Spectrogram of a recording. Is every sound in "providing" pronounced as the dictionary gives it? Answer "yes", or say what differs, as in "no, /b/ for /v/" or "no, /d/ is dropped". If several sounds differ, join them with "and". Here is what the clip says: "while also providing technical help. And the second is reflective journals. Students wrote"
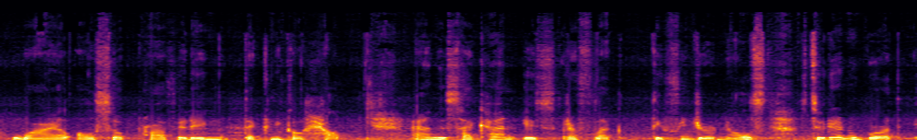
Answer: no, /f/ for /v/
